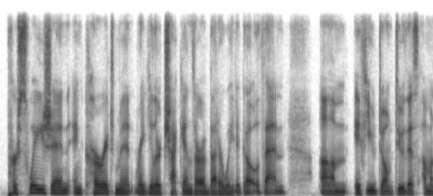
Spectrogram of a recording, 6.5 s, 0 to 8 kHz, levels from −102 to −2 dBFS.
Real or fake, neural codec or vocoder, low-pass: real; none; 7.2 kHz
